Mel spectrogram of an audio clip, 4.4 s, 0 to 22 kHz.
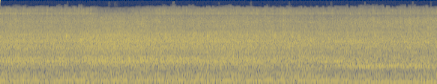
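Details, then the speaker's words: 1972 Mercedes-Benz 350 SL (4.5) R107 V8 idling during a fuel pressure test, with a smooth even low rumble and no knocks or misses; the gauge reads a steady 2 bar, exactly where it should be. "And the next thing is to fire up the engine and check the pressure."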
